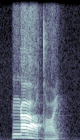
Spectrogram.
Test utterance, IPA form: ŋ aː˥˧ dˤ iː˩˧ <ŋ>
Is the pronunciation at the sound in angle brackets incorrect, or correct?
incorrect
